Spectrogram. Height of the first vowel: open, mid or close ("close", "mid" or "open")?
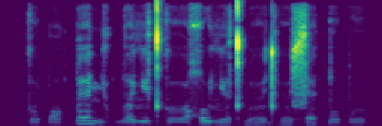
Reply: mid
